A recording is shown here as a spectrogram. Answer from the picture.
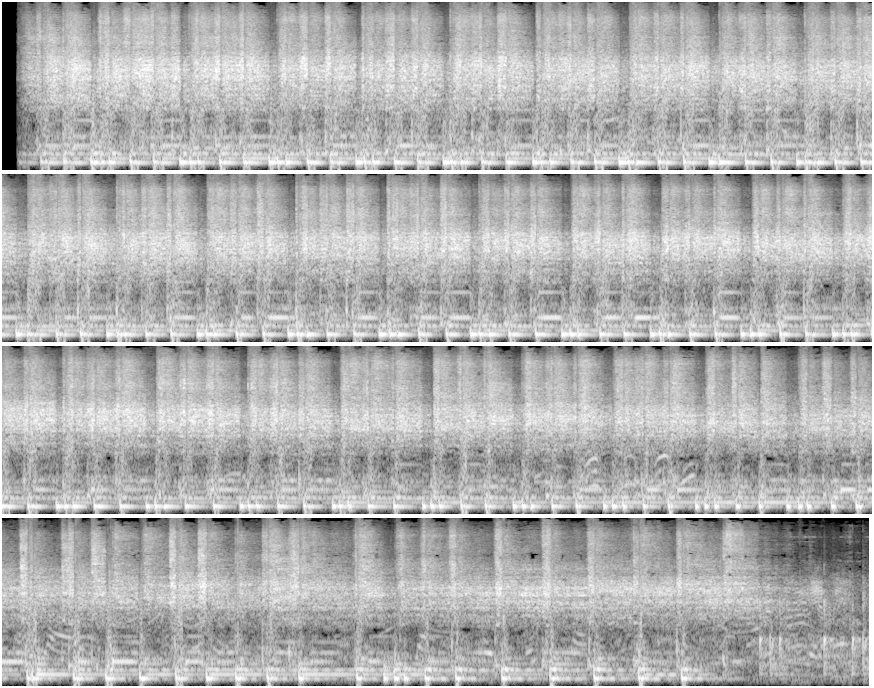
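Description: Lion dance percussion: a large drum beaten in a fast, steady beat with cymbals clashing over it. It plays loud throughout and thins out near the end.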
